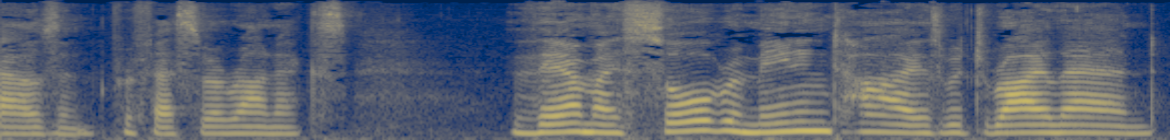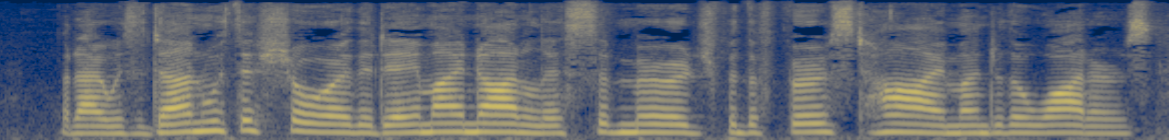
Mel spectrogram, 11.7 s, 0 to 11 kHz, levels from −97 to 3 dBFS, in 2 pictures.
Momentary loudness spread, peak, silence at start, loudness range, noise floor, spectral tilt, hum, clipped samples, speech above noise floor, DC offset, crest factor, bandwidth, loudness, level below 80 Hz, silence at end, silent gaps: 12 LU; -4 dBFS; 0 s; 3 LU; -56 dBFS; -4 dB/octave; none; under 0.1%; 34 dB; under 0.1%; 18 dB; 11 kHz; -22 LUFS; -52 dBFS; 0 s; none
